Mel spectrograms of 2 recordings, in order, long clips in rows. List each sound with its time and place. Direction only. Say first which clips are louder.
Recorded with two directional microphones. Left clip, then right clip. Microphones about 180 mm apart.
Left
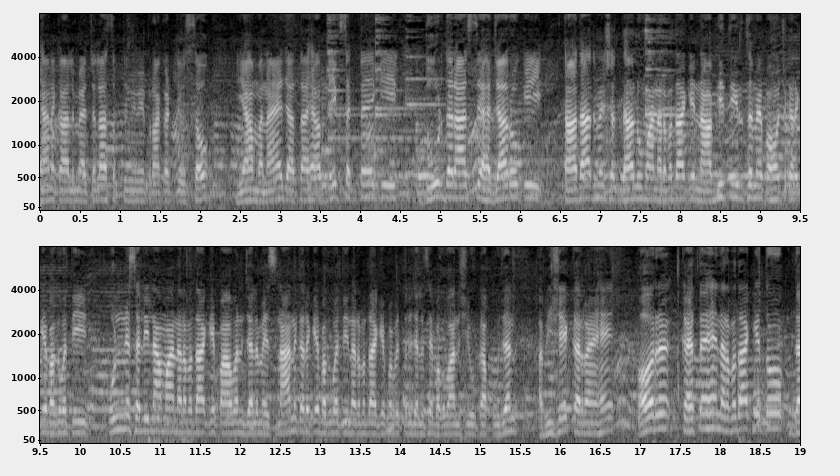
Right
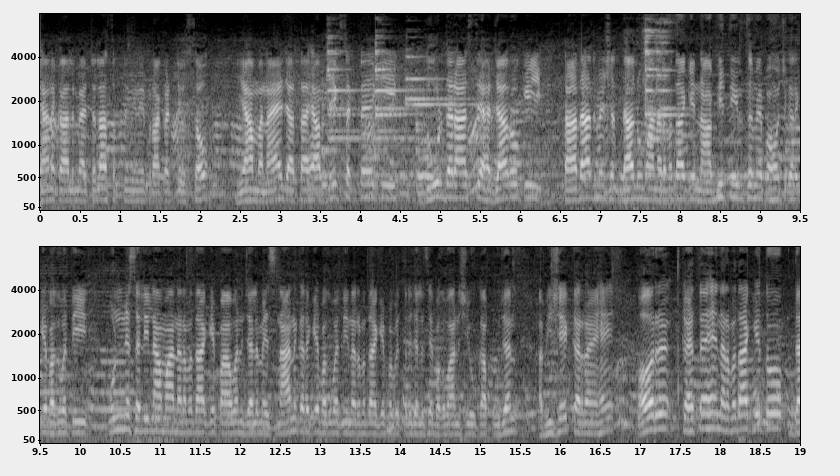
0.0 s speech: right 2 dB; 35° left (ahead or behind)
6.5 s a man's voice: left 1 dB; 15° left (ahead or behind)
8.1 s a man's voice: left 4 dB; 5° left (ahead or behind)
10.9 s a man's voice: left 5 dB; 5° left (ahead or behind)
18.3 s speech: left 2 dB; 10° right (ahead or behind)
